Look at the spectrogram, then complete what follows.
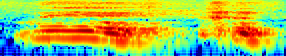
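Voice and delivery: ordinary talk, nothing marked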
